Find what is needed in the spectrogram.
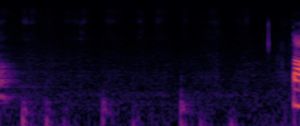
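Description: Marker pen writing on a whiteboard: a series of short, faint strokes and taps.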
